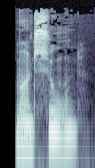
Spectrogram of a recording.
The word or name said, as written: monsun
